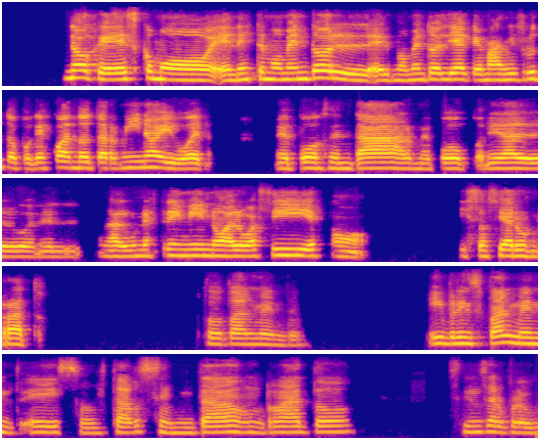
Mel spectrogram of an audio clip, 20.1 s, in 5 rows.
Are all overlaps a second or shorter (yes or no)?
yes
